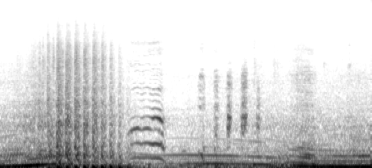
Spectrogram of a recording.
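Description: A car's tires spin and slip under a loud, rising engine rev, followed by brief rattling bursts and a steady engine drone over roughly four seconds, all close by.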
